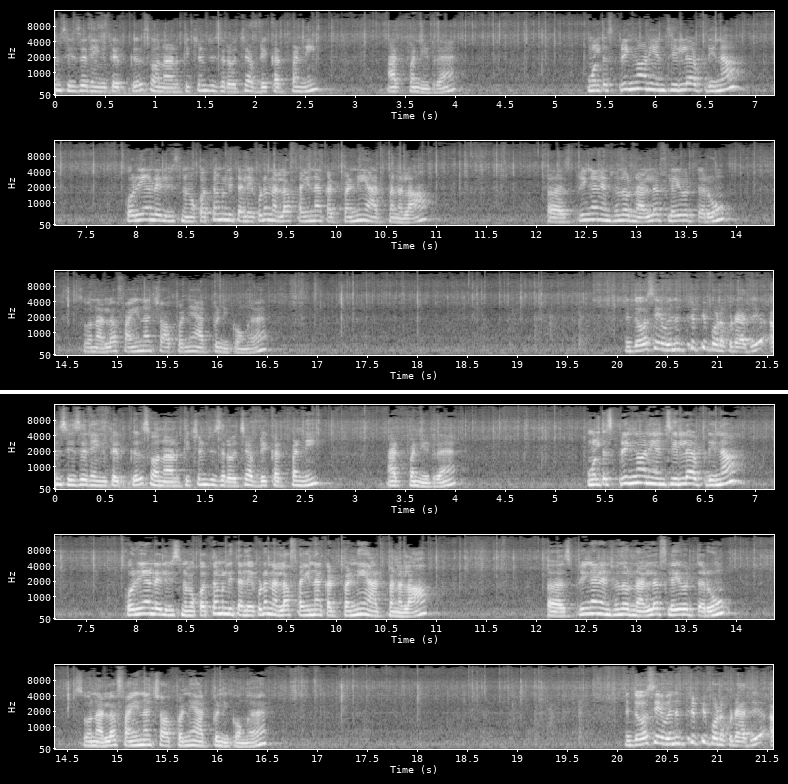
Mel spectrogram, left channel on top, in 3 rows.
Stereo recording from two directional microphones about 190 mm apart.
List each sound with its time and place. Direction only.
0.1 s speech: 55° right (ahead or behind)
5.3 s speech: 60° right (ahead or behind)
7.9 s speech: 60° right (ahead or behind)
12.1 s speech: 65° right (ahead or behind)
20.2 s speech: 10° right (ahead or behind)
20.8 s speech: 25° right (ahead or behind)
